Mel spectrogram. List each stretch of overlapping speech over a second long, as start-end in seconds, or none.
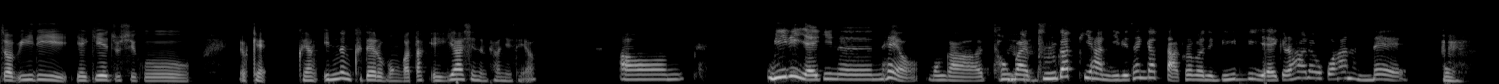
none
